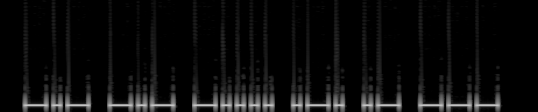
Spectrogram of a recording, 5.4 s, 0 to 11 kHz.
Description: Morse code, heard as a keyed tone, about 17 wpm, 700 Hz. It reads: KK6RAO
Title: USA Call Signs Repeated 3x 17wpm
